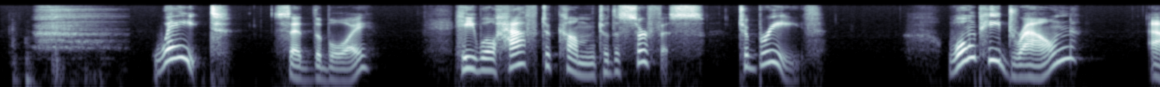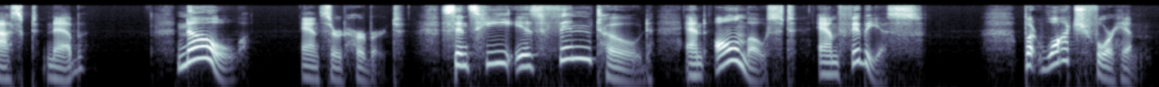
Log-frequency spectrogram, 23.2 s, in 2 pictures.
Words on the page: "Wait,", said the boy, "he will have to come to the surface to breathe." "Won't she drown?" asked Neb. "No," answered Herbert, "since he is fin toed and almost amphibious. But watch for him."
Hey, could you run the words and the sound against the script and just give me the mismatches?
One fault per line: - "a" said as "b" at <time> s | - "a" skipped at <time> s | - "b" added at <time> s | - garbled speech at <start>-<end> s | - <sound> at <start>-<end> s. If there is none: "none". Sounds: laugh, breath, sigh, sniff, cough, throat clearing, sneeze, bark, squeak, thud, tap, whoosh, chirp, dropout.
- sigh at 0.1-1.3 s
- "she" said as "he" at 9.8 s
